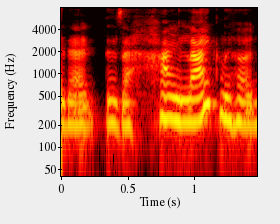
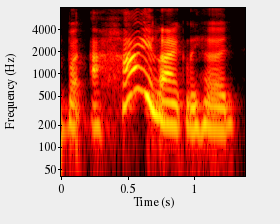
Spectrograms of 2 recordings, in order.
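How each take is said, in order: First: Said in the usual way. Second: High said with weight, likelihood lighter; emphasis landing on high, not on likelihood; stress on high. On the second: Shown as a demonstration. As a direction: lean into the word high. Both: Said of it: "emphasis on the word high".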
